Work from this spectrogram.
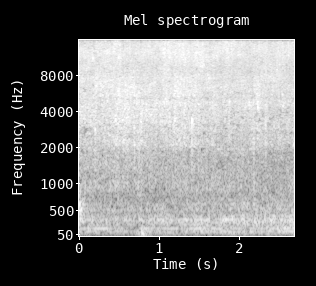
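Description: Pointed gourd (potol) fries in oil on a low flame with a continuous, even sizzle and faint crackle, close and steady throughout.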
